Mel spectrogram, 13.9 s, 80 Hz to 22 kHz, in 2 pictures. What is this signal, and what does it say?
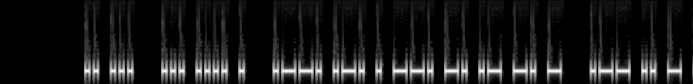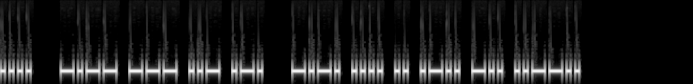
Morse code, heard as a keyed tone, about 27 wpm, 700 Hz. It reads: IS SHE PREGNANT WITH YOUR CHILD?
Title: Sentences from Top 1000 Words - Review Part 6 - 28wpm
